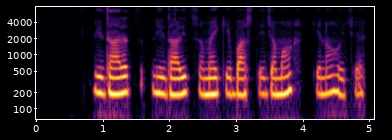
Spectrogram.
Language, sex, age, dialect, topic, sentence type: Maithili, female, 18-24, Angika, banking, question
